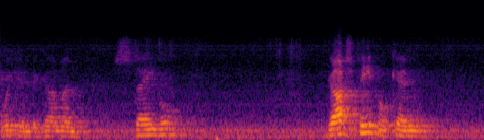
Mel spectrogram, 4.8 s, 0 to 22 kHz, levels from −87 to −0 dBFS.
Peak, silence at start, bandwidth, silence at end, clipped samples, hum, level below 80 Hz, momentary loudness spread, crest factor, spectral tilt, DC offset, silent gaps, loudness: -6 dBFS; 0 s; 10 kHz; 0 s; under 0.1%; none; -52 dBFS; 19 LU; 22 dB; -8 dB/octave; under 0.1%; none; -28 LUFS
